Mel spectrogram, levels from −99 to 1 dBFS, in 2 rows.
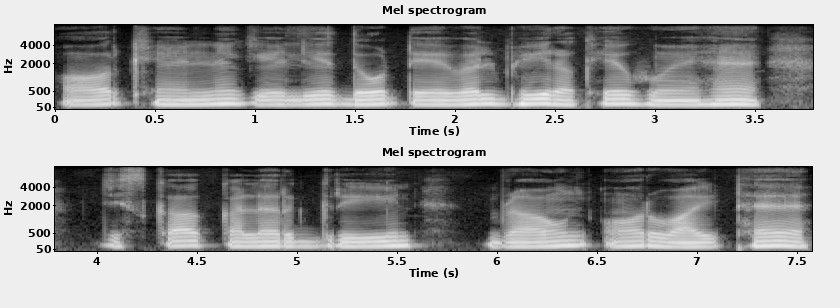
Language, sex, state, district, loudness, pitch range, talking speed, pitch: Hindi, male, Jharkhand, Ranchi, -14 LUFS, 110-125 Hz, 135 wpm, 115 Hz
